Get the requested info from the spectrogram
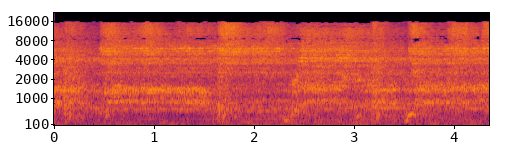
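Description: Metalcore band playing live: heavy guitars and drums under screamed vocals.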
